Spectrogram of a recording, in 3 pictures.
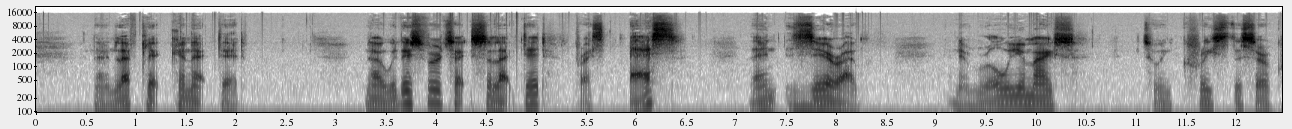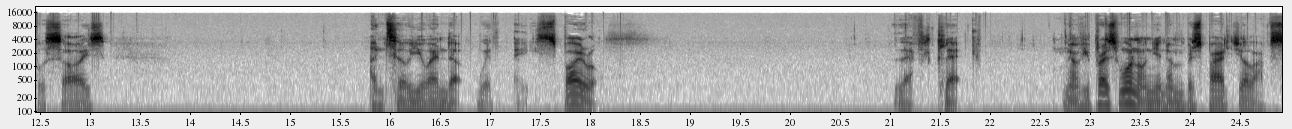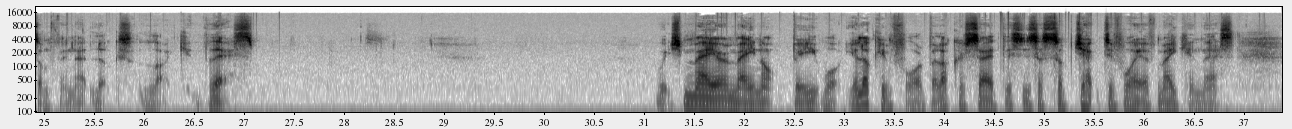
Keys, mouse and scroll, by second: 5.8 s, 23.0 KP_1, 24.8 shift+middle click.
